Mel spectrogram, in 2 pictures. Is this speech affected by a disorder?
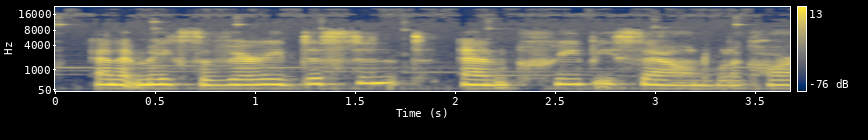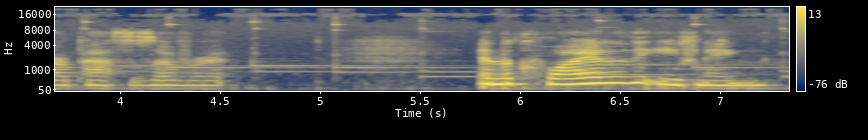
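No.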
